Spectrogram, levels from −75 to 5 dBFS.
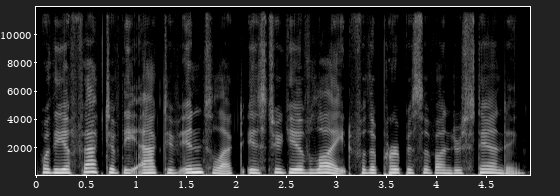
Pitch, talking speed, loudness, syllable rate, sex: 210 Hz, 195 wpm, -16 LUFS, 5.4 syllables/s, female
